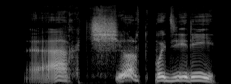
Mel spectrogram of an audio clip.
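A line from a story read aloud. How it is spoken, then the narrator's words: Grumbling. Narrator (Russian): проворчал Федор Степанович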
